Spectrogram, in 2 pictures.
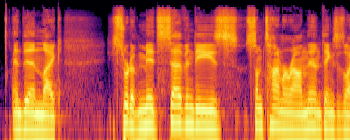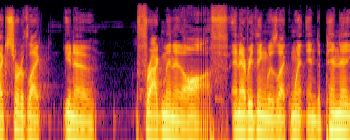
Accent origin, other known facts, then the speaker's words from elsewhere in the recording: Nashville, Tennessee, United States; I grew up in Nashville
